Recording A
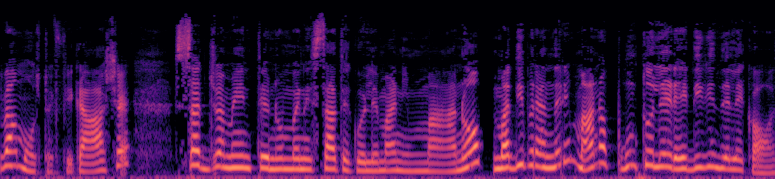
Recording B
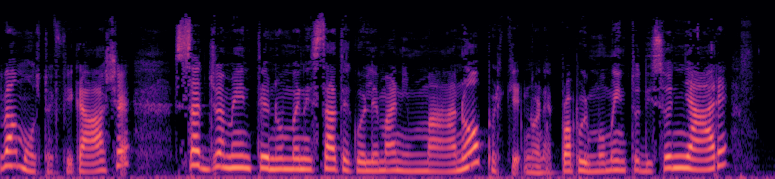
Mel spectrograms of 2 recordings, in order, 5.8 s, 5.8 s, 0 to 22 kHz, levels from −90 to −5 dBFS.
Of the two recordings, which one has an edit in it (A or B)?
A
